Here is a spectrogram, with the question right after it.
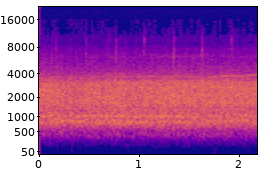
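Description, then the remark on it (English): A packed arena crowd on its feet at a Utah Jazz basketball game cheers in a steady, dense roar that holds at a loud, even level for about two seconds, with no voices speaking over it, after a Rudy Gobert layup from Donovan puts Utah up 51-41. “Crowd on their feet.”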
